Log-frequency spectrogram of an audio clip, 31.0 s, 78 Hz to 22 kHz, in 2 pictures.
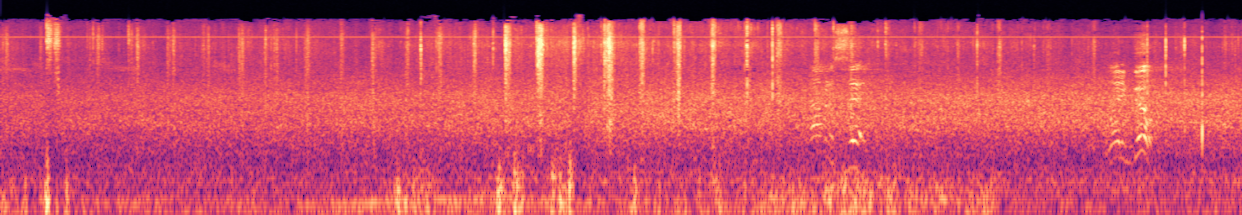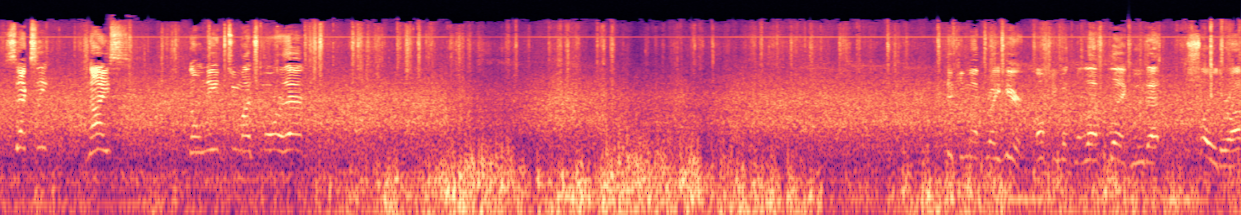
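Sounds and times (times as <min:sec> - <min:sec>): horse hoofbeats trotting on dirt: 0:00.0 - 0:31.0
steady low rumble: 0:00.0 - 0:31.0.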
